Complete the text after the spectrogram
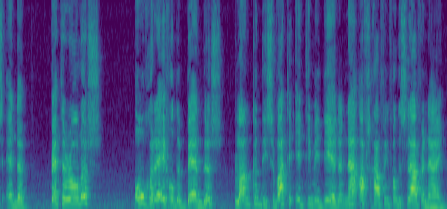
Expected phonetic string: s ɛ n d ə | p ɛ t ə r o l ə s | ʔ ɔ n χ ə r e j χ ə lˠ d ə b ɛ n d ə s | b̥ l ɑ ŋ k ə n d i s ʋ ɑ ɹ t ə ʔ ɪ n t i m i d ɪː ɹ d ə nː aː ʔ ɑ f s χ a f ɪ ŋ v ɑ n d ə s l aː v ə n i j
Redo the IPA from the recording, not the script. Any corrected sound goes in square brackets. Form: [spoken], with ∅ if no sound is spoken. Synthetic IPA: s ɛ n d ə | p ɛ t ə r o l ə s | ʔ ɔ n χ ə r e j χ ə lˠ d ə b ɛ n d ə s | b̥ l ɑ ŋ k ə n d i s ʋ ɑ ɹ t ə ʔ ɪ n t i m i d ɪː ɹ d ə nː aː ʔ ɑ f s χ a f ɪ ŋ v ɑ n d ə s l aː v ə n [ɛ] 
